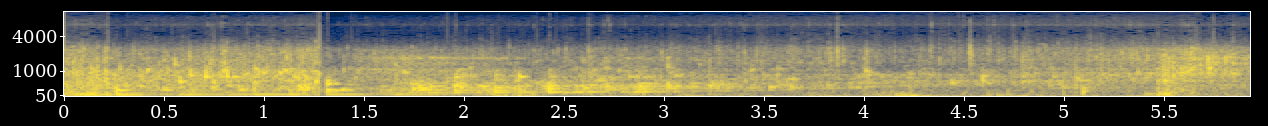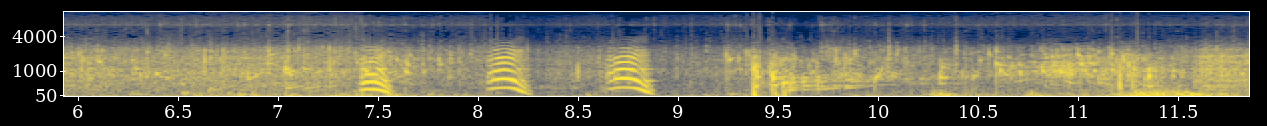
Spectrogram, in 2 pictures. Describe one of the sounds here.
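Air bubbles gurgle and rush underwater close by.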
